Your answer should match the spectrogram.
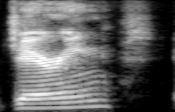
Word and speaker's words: Bjerring: The first thing is the, I think you pronounce it Jerring. It's BJERRING tournament.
